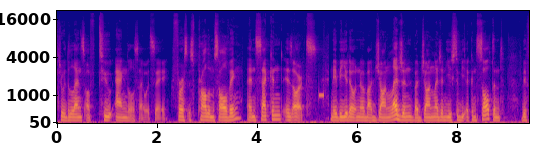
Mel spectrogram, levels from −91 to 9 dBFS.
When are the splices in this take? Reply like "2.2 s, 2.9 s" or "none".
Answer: 2.2 s, 3.7 s, 5.3 s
